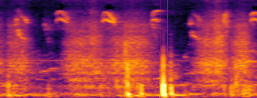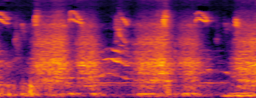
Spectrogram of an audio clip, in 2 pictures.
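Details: Olive-backed sunbird, a young bird still shyly practising its song: a series of sharp, high notes that slide downward, repeated about every half second with gaps, over a low background hum and a single loud knock.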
